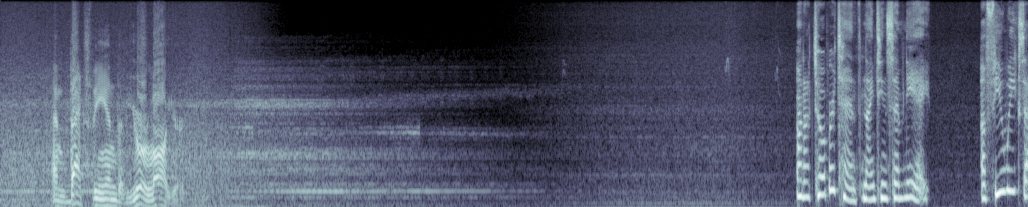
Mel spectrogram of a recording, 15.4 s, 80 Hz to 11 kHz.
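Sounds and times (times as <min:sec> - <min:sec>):
car engine idling outside a house: 0:00.0 - 0:04.6, 0:07.9 - 0:15.4
speech: 0:00.8 - 0:02.8, 0:12.2 - 0:14.0, 0:14.7 - 0:15.4.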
